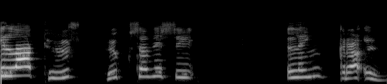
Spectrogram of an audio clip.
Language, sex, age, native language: Icelandic, female, 10, Icelandic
